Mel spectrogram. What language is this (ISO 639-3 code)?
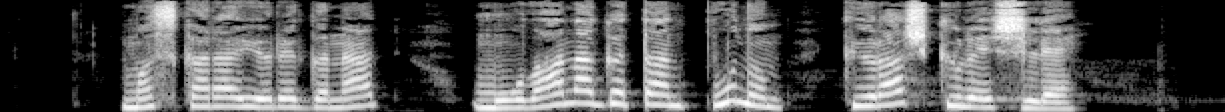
chm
